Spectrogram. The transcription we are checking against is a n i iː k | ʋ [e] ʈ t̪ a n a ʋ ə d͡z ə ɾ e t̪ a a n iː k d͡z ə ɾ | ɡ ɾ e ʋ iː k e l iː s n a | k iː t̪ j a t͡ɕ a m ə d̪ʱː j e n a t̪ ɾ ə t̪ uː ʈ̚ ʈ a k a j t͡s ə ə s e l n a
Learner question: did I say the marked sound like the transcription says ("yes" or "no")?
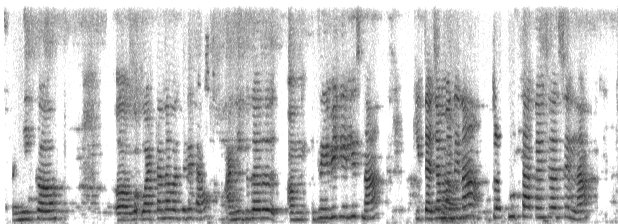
no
